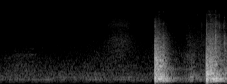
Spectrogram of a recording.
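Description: A work boot stamping down onto the snowmobile's rusty sheet-metal floor pan, one sudden thud about one and a half seconds in. It is testing the corroded pan, which holds firm.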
